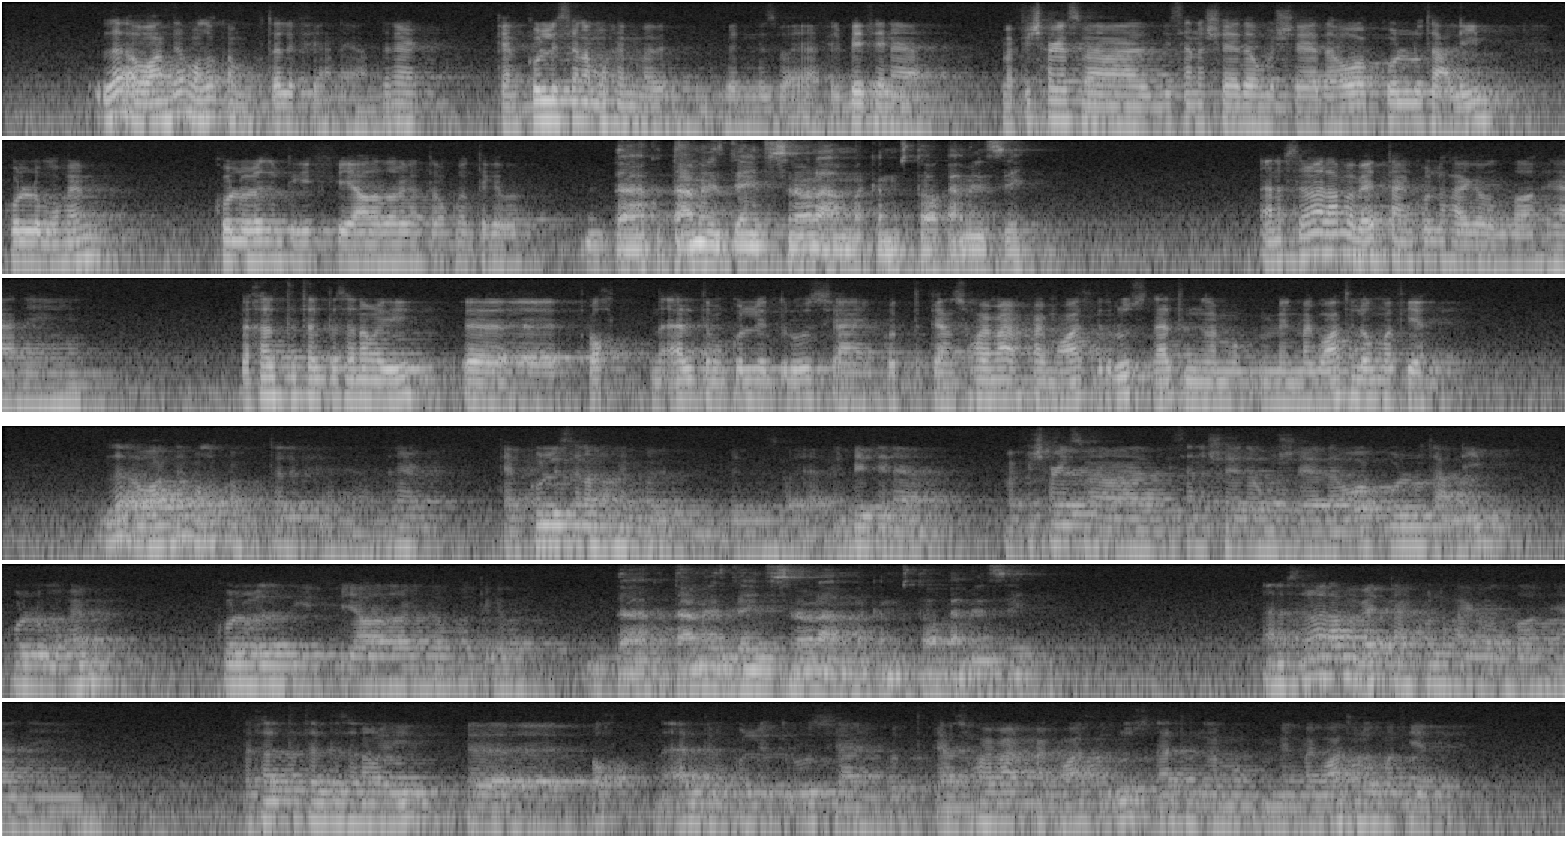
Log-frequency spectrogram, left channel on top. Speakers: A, on the left; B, on the left.
A: لا هو عندنا الموضوع كان مختلف يعني عندنا كان كل سنة مهمة بالن- بالنسبة يعني في البيت هنا ما فيش حاجة اسمها دي سنة شهادة ومش شهادة هو كله تعليم كله مهم كله لازم تجيب فيه أعلى درجة أنت ممكن تجيبها
B: انت كنت عامل
A: ف-
B: ازاي في الثانويه العامه كان مستواك عامل ازاي
A: أنا في الثانوية العامة بعدت عن كل حاجة والله يعني دخلت تالتة ثانوي دي آه، رحت نقلت من كل الدروس يعني كنت كان صحابي معايا في مجموعات في دروس نقلت من الم- من المجموعات اللي هم فيها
